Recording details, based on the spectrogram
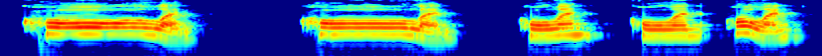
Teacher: I am ending that word in a schwa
